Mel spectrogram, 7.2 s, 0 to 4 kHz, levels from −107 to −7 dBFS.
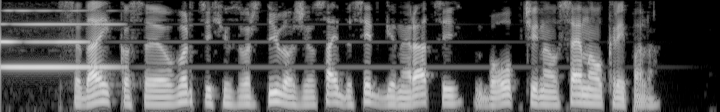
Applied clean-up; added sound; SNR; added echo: classical method spectral subtraction.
